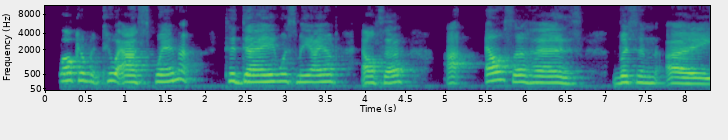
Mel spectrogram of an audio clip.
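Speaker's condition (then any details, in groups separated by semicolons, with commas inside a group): Cerebral palsy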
